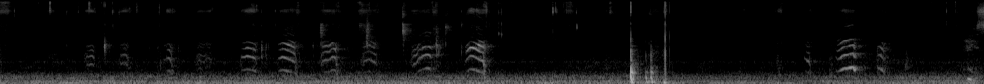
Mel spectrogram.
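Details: Six-day-old puppy indoors during bottle feeding and burping, giving many short high squeaks, each rising then falling, in quick bursts through most of the stretch, while a person talks softly nearby and a few clicks and knocks sound.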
